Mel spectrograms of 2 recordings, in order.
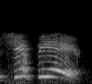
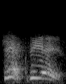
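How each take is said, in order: First: Higher-pitched repeated summons in fake French accent; French-accented call. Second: Put-on higher, grand French-accented announcement. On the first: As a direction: call the missing chef, French accent, more insistent. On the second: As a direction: present the star with a fake French flourish. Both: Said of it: "I forgot my French accent".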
